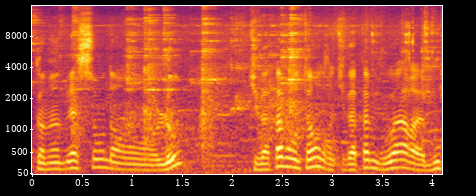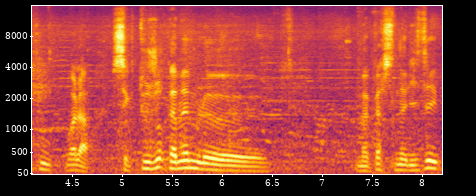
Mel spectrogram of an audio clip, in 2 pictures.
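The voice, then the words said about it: Slight southwestern French accent. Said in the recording (French): “À l'accent, t'es pas parisien. ... Je suis d'origine du sud, ... sud-ouest. ... ça se perd pas, hein. ... Petites consonances, là.”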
